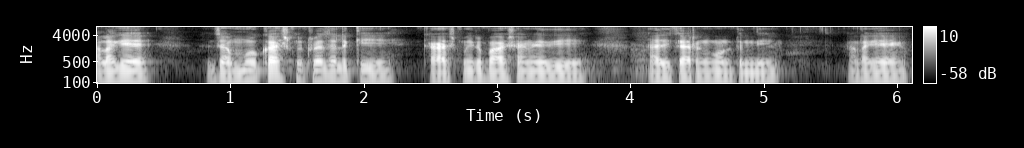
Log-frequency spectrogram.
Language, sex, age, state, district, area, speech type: Telugu, male, 18-30, Andhra Pradesh, Eluru, rural, spontaneous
